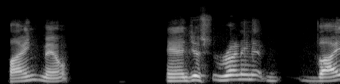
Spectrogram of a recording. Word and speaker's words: findmnt: I pronounce it find mount.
